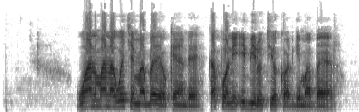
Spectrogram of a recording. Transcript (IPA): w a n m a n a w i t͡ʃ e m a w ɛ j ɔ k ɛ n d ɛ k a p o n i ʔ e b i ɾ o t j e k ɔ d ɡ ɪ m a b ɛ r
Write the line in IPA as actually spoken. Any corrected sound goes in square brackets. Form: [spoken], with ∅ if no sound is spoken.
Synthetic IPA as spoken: w a n m a n a w [e] t͡ʃ e m a [b] ɛ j ɔ k ɛ n d ɛ k a p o n i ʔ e b i ɾ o t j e k ɔ d ɡ ɪ m a b ɛ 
